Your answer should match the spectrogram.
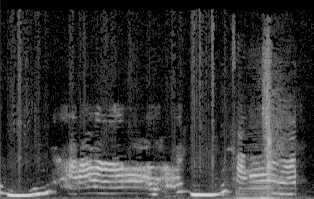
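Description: A cat meows loudly, two long drawn-out meows in a row, the second rising into a strained, wailing cry.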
